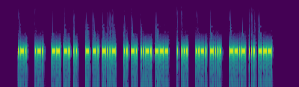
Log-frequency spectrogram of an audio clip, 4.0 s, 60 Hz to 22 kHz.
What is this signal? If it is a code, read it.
Morse code, heard as a keyed tone, about 80 wpm, 700 Hz. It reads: R R MNI TNX INFO ES FB QSO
